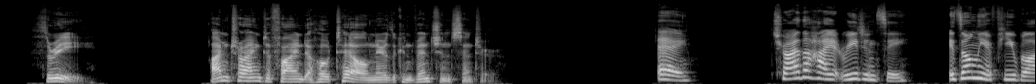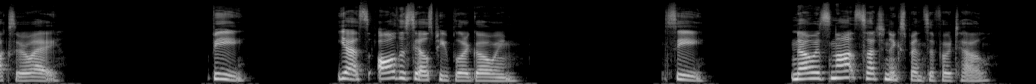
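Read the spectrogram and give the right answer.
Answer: A: Try the Hyatt Regency. It's only a few blocks away.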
